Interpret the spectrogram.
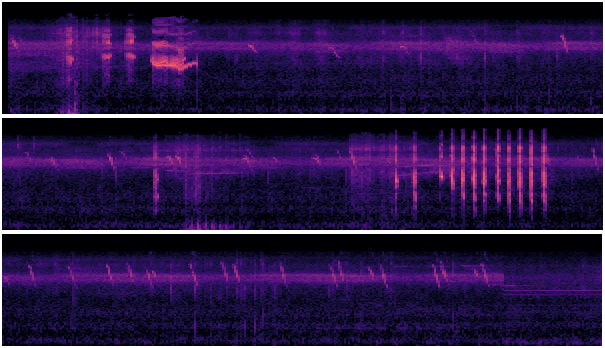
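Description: Large niltava at its ground nest: a rapid run of about a dozen sharp high chirps, about eight a second, in the middle, as the parent feeds the nestlings, typical of nestlings begging. Close thumps and rustles of the adult bird moving at the nest come near the start and again before the chirps, over a steady faint high chirping in the background.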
